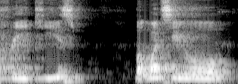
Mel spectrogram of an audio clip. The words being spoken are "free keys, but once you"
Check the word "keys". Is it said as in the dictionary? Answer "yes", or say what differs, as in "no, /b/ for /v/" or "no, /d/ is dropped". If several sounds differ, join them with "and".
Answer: yes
